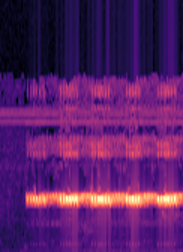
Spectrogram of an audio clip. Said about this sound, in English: Is there a cricket button?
